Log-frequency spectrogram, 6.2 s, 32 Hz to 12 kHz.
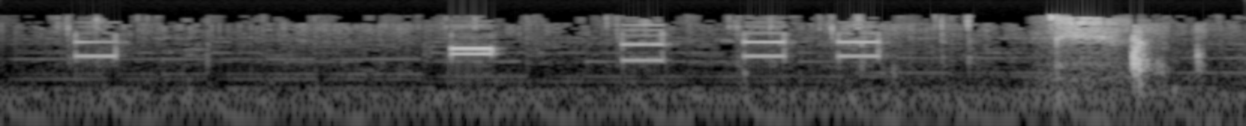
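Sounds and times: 
touch-tone beeps of a phone number being dialed: 2.3 - 2.5, 3.1 - 4.4.

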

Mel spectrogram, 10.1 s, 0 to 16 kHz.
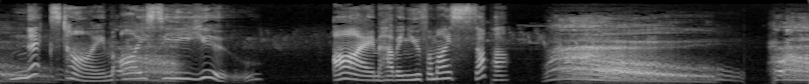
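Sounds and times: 
angry tigress roaring and growling: 0.0 - 2.4, 6.8 - 10.1
speech: 0.4 - 3.1, 4.2 - 8.5.

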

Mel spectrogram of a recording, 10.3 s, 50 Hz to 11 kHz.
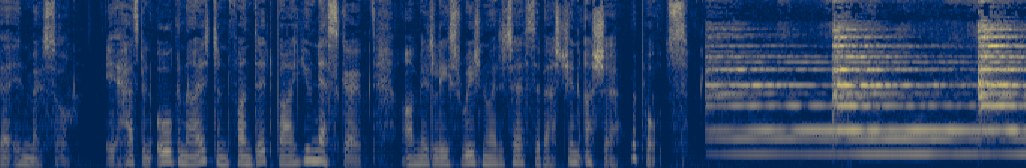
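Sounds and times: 
speech: 0.0 - 7.1
church bells ringing: 7.0 - 10.2.

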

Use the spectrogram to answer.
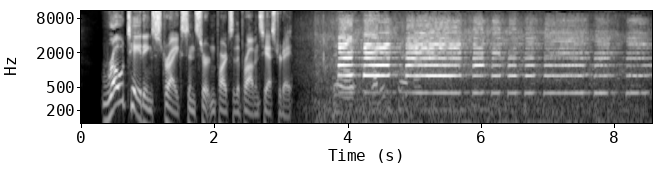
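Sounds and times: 
speech: 0.3 - 5.8
busy street background: 2.4 - 8.5
car horns honking at a picket line: 3.7 - 8.5.

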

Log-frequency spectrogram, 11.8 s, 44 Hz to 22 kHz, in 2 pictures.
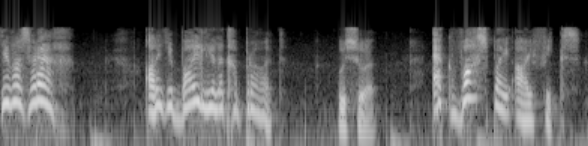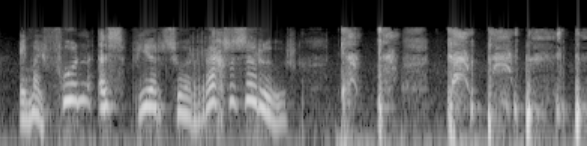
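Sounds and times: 
speech: 0.0 - 0.8, 1.4 - 11.2
rough throaty coughs with voiced rasps: 9.3 - 11.7.

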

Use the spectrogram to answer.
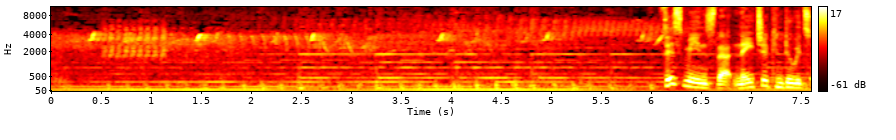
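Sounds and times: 
birds chirping in a cemetery: 0.0 - 7.5
speech: 6.1 - 7.5.

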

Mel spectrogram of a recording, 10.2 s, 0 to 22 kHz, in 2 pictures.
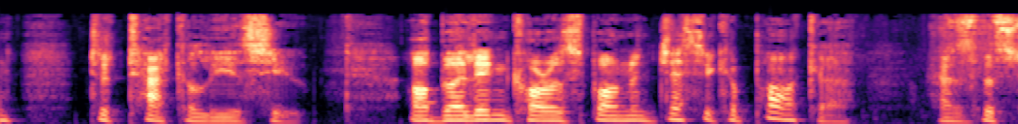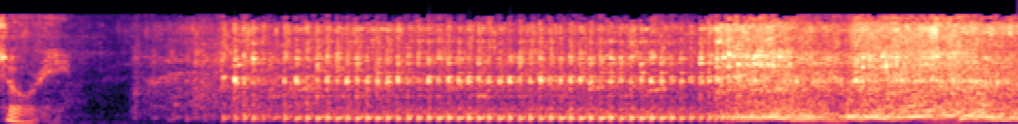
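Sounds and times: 
speech: 0.0 - 5.5
boat engine starting up and revving: 5.8 - 10.1.

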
